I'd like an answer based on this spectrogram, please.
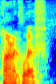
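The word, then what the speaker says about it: Poneglyph: P PFF PPH yep it's pronounced ponic Cliff well why would you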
